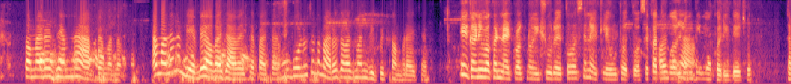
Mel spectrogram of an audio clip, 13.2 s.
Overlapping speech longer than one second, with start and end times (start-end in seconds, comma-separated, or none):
none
